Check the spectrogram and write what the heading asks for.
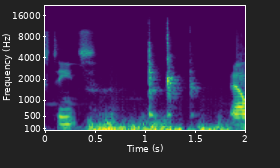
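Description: A few light metallic clicks of a steel Allen key being handled and fitted to a fuel tank bolt, short sharp strokes about a second in.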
